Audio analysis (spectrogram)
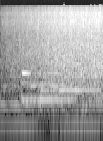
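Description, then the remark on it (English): Steady, continuous rush of flowing cold river water fills the scene at moderate volume, with a low sustained tonal hum beneath it and no voices. “The river was always cold.”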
